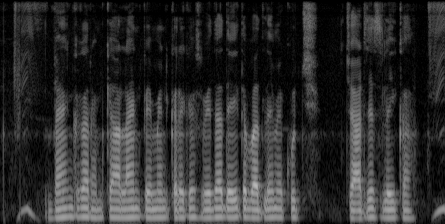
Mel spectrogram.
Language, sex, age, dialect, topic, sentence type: Bhojpuri, male, <18, Western, banking, question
